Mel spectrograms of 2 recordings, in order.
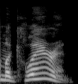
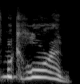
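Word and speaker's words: McLaurin: pronounce Terry mcclaren's name oh McLaren no it's McLaren it's one of the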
